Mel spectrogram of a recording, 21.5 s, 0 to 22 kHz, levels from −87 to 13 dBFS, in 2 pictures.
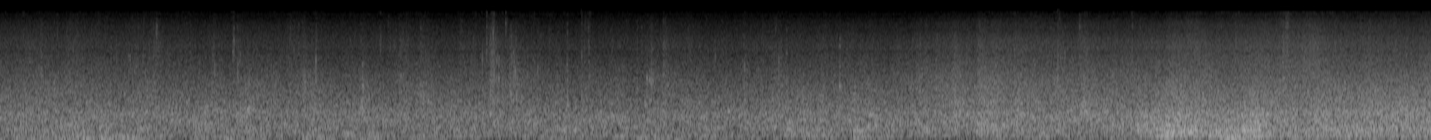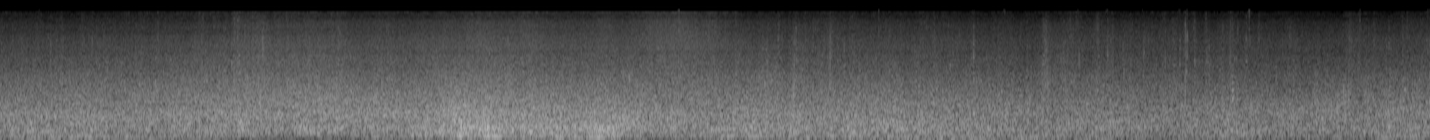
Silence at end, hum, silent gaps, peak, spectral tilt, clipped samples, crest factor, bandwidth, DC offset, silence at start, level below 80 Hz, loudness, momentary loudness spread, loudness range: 0 s; none; none; -12 dBFS; -4.5 dB/octave; under 0.1%; 20 dB; 16 kHz; under 0.1%; 0 s; -46 dBFS; -31 LUFS; 11 LU; 11 LU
